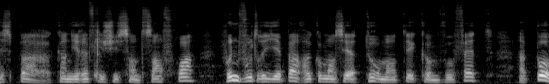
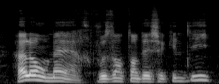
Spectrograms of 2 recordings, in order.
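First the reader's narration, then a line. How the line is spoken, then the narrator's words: Stern, impatient voice. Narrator (French): fit d'une voix sévère, avec impatience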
